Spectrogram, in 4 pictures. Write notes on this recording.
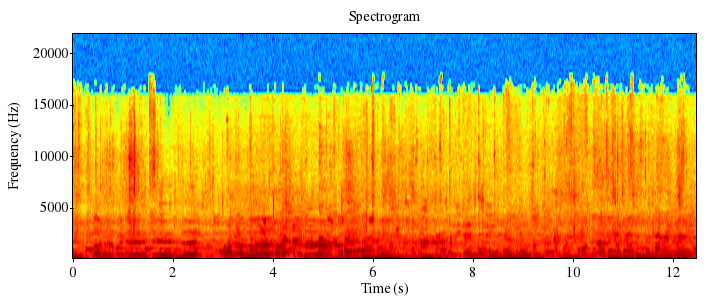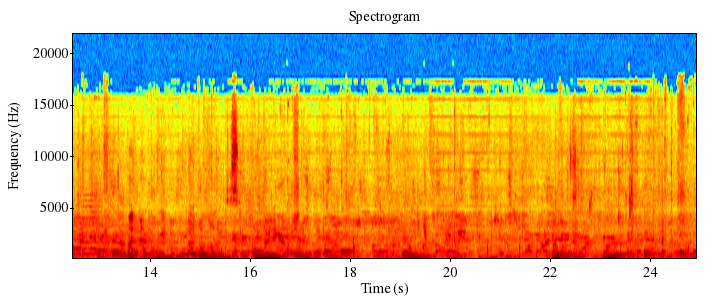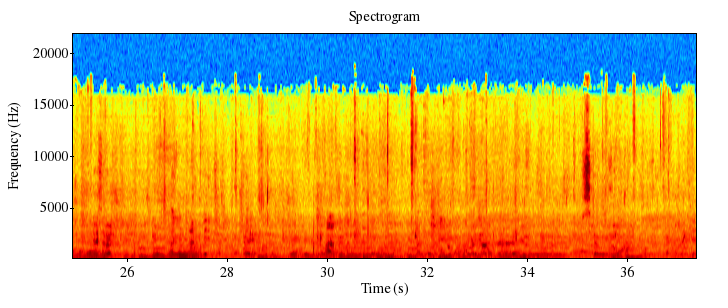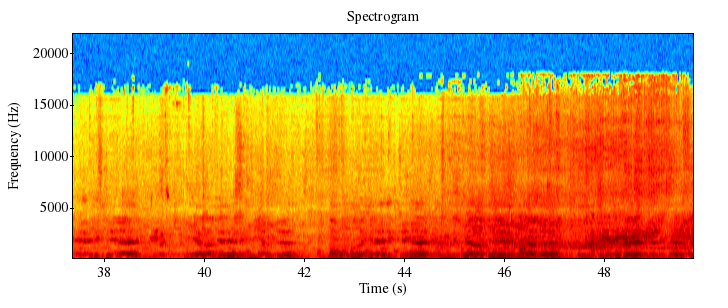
street life on Istiklal near Tünel. An old blind musician sings here. His son hold the microphone for him.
